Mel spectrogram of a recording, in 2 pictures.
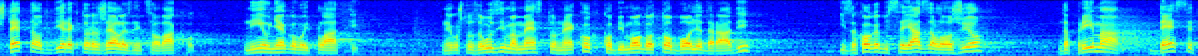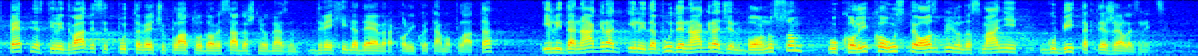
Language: Serbian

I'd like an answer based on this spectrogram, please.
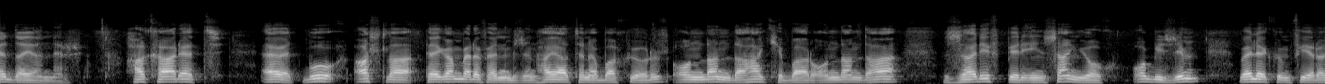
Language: Turkish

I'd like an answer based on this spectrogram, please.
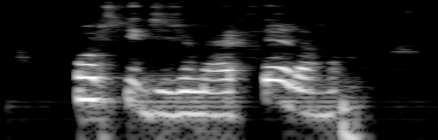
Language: Kabyle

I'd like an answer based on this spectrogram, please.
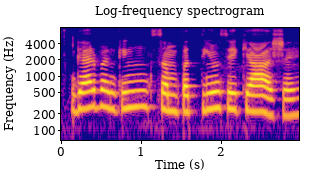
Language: Hindi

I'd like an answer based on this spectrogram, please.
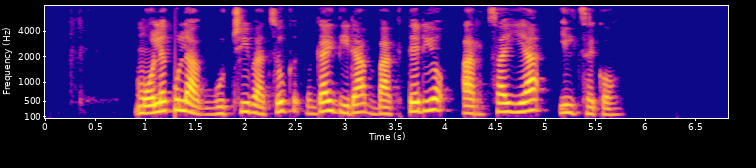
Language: Basque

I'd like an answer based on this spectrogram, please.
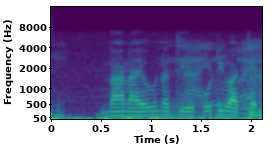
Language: Gujarati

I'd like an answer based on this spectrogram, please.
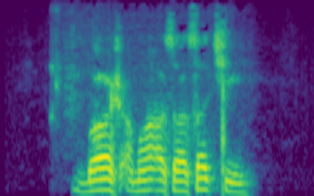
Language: Domaaki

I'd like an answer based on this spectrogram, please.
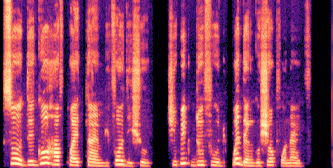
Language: Nigerian Pidgin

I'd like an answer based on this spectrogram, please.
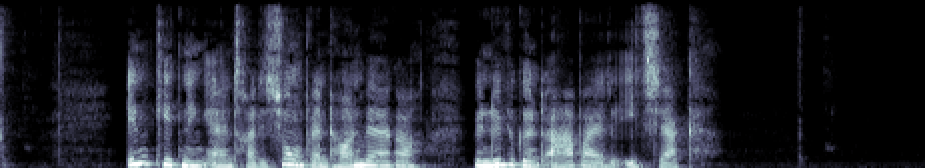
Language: Danish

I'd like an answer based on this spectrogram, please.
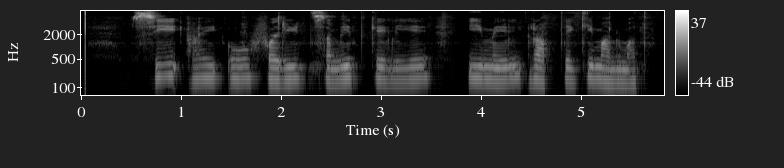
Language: Urdu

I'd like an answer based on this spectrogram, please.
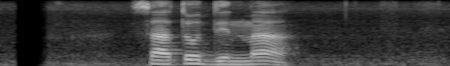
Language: Nepali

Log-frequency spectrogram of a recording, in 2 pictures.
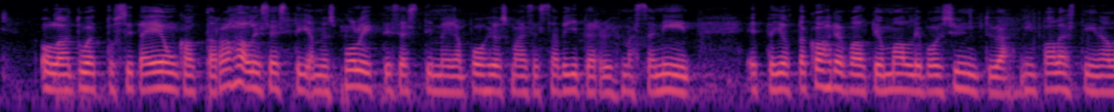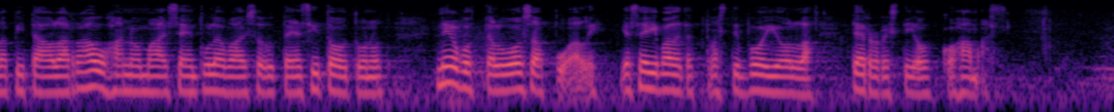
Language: Finnish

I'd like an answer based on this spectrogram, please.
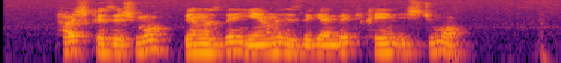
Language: Uyghur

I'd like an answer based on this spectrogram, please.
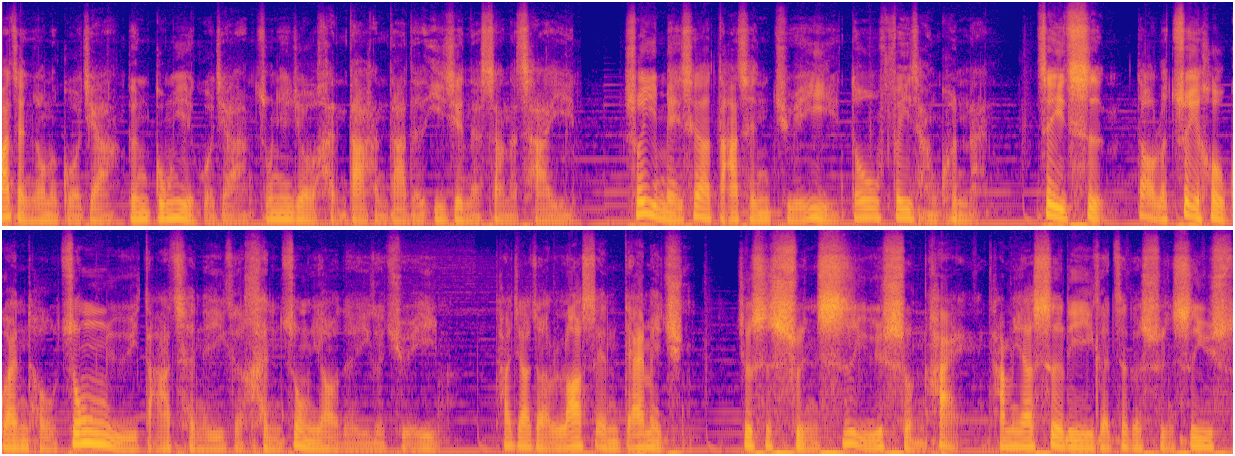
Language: Chinese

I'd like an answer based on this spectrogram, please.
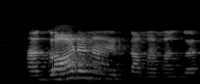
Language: Tamil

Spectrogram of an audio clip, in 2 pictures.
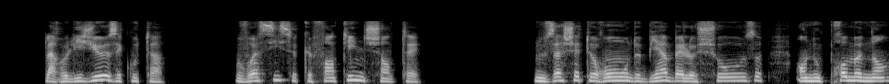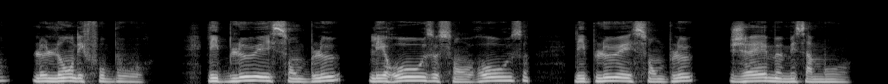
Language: French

